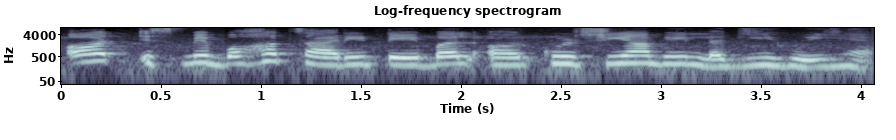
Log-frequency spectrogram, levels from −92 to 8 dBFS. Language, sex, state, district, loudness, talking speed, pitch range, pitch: Hindi, female, Madhya Pradesh, Umaria, -13 LUFS, 160 wpm, 230-275 Hz, 255 Hz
